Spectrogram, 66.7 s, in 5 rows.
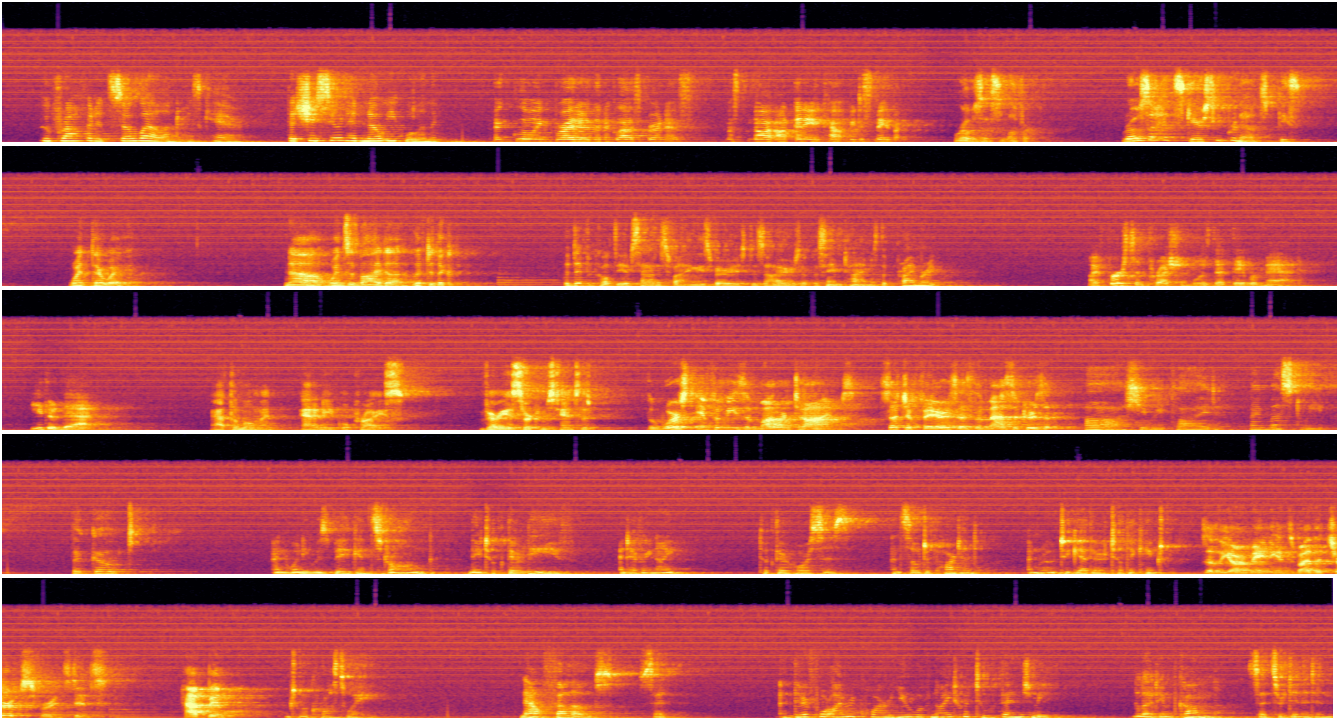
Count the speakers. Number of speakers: ten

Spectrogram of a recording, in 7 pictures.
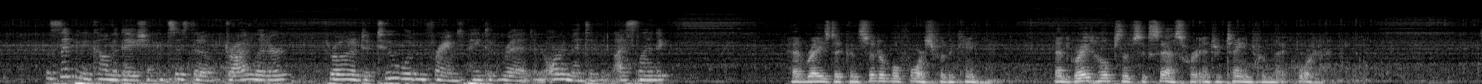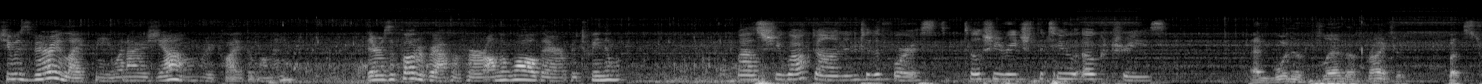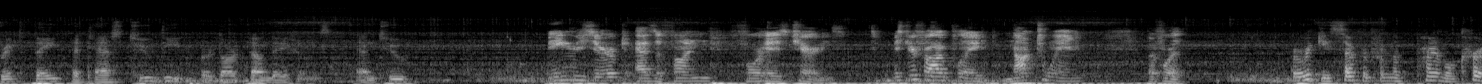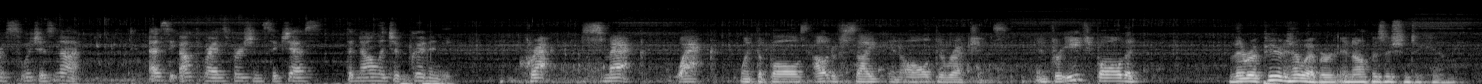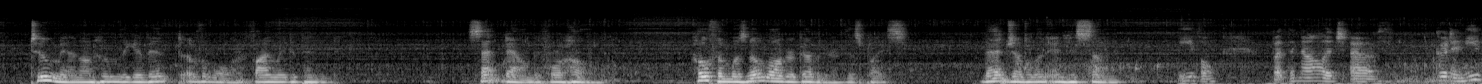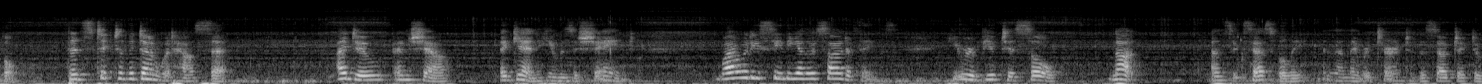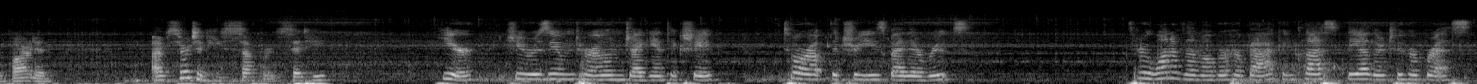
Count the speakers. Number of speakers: eight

